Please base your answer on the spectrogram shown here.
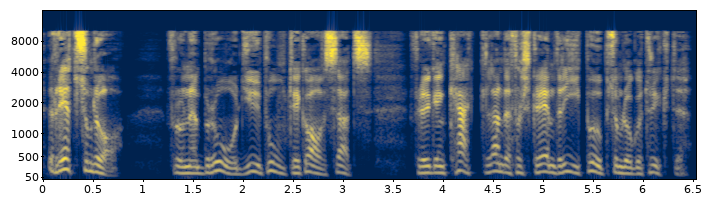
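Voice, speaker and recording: A man's voice: on the high side, slightly rough, dry recording, clean studio sound. A man reading an audiobook drama, voicing a boastful young peasant who spins a vivid tall tale. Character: boastful young peasant braggart, swaggering storyteller.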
